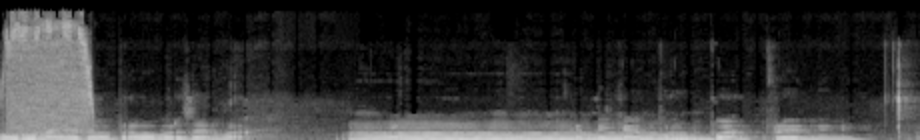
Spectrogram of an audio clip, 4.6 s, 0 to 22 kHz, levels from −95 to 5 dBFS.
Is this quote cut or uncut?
uncut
